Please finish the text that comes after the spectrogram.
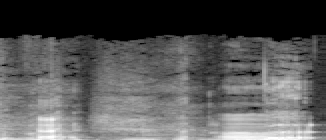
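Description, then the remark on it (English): A loud burp rumbles right into the microphone, a drawn-out guttural belch following a couple of shorter throaty vocal sounds, with no one speaking clearly around it. “I was, excuse me, by the way, I just burped in the microphone.”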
